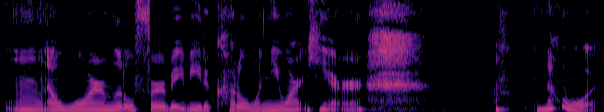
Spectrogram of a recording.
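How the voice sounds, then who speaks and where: A woman's voice: fairly high pitch, flat delivery, takes it slowly, gravelly, warm tone. A young woman playing a bratty, pouting girlfriend in an ASMR audio roleplay, pleading and often dropping to whispers. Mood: pleading, pouty. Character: bratty pouting girlfriend begging her partner.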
